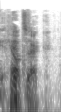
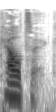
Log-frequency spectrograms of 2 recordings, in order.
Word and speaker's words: Celtic: Other dog names that are very popular in 2023 are, I guess we would call it, I don't know if it's Celtic or Celtic, but either way. – Celtic. – It's Celtic, okay. – Technically, it's pronounced Celtic. – Yeah, like you go to like a Celtic festival, but you know, you have the Boston Celtics. So that's why I was wondering which way they pronounce it. But that's up 364%. And the name Trey is up 222%. T-R-A-E.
